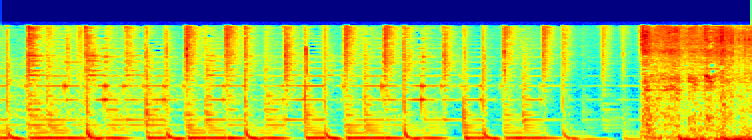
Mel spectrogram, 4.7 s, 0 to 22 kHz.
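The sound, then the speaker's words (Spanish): Starter cranking of a JMC Grand Avenue pickup truck's Ford Puma 2.3 turbo diesel engine: a rapid, rhythmic chugging that lasts about four seconds before the engine fires and settles into a fuller, steady run. “Hay camionetas que sirven para el día a día y está la Grand Avenue de JMC que va más allá. Respaldada con garantía de por vida en su motor Ford Puma 2.3 Turbo Diesel.”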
